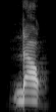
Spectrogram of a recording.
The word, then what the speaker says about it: đọc: You remember this word had a similar rhyme with the word ngọc, jade, ngọc, and this one is đọc. So you have to pronounce very clear and very strong.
